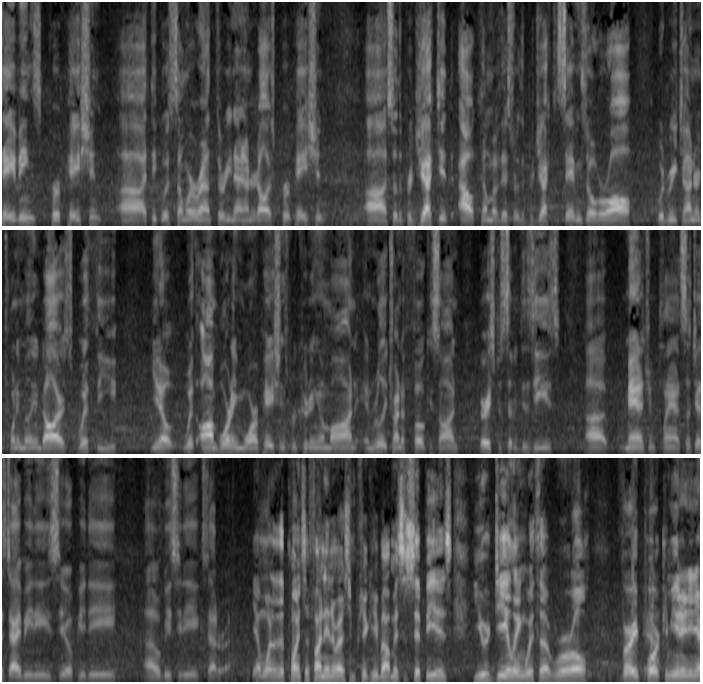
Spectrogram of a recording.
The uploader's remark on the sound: LIVE from #HiMSS17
